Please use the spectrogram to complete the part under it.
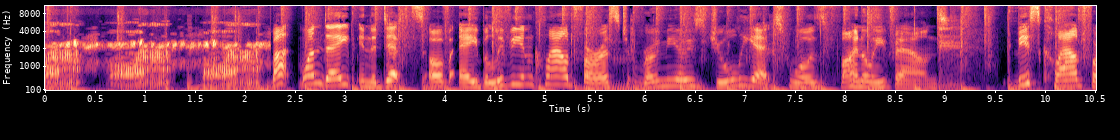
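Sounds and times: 
Sehuencas water frog croaking: 0.0 - 2.3
speech: 2.3 - 10.5.

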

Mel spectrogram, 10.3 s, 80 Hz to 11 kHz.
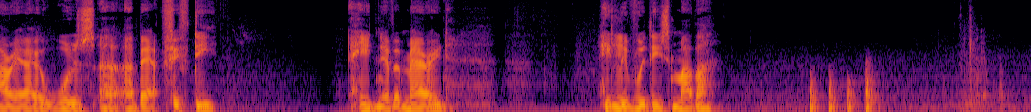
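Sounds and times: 
speech: 0.0 - 2.3, 3.5 - 4.6, 6.0 - 7.2
knocking on a front door: 8.1 - 9.0.

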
